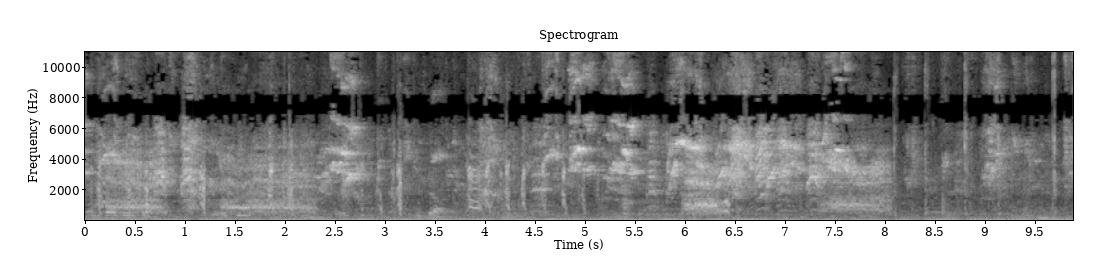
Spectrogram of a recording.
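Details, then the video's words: Cockatoo chicks being fed; continuous harsh, noisy squawking and rasping wheezes rise and fall in overlapping waves, with a low steady hum underneath. "Cockatoo baby’s feeding"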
